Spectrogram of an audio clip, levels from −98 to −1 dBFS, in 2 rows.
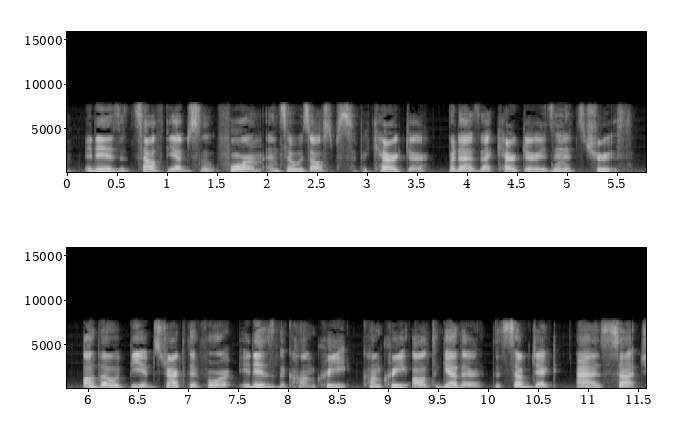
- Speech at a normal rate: Yes, average, 185 wpm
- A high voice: No, medium, 140 Hz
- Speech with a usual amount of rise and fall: No, wide, 6.2 semitones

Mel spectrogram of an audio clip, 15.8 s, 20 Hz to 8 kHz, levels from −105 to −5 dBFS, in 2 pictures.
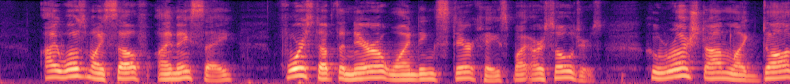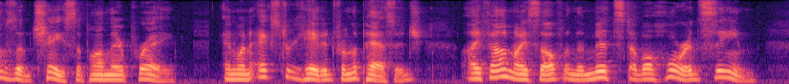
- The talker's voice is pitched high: No, medium, 145 Hz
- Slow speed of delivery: No, average, 155 wpm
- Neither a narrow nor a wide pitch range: Yes, average, 4.7 semitones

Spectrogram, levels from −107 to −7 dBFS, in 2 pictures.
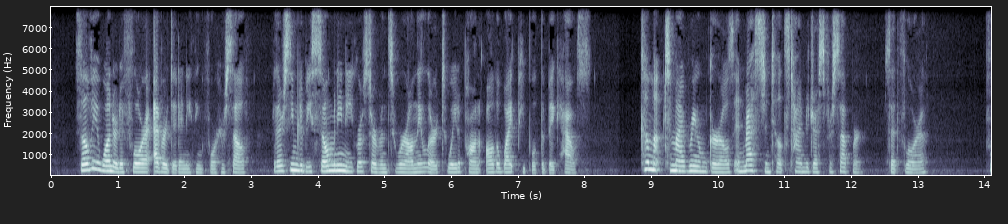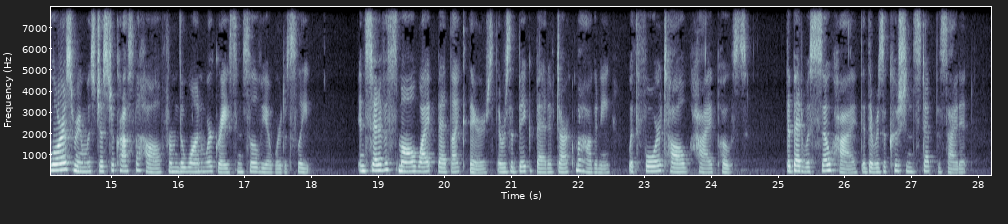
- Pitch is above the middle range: Yes, high, 200 Hz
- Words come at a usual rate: No, fast, 215 wpm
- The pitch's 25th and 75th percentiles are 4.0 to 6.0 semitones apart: Yes, average, 4.4 semitones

